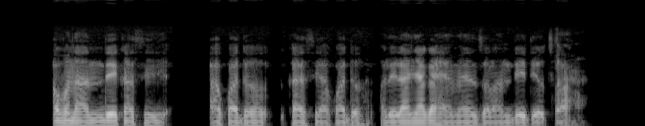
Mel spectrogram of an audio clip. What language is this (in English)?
Igbo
